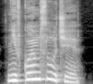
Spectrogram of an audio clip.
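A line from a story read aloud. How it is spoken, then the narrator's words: Exclaimed. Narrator (Russian): воскликнула Полина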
